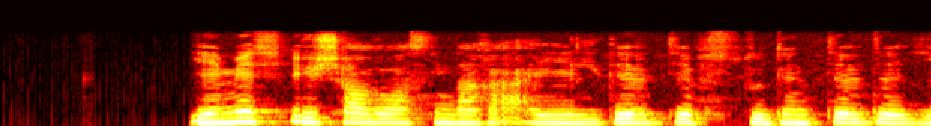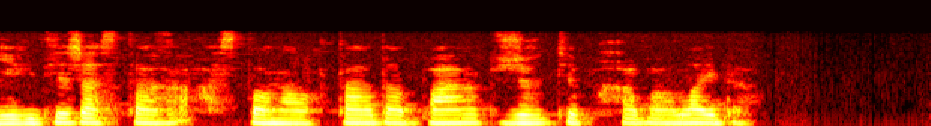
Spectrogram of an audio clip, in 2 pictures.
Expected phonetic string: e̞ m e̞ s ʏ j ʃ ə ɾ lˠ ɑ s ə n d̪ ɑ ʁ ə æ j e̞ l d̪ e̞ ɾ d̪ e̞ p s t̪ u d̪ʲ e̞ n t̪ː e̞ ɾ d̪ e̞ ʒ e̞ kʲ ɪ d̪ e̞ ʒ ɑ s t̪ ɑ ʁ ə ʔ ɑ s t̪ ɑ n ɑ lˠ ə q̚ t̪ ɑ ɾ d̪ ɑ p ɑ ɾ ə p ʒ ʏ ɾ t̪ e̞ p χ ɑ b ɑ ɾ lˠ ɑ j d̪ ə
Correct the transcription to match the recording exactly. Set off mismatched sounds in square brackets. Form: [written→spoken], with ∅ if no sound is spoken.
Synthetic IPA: e̞ m e̞ s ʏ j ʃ [ə→ɑ] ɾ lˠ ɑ s ə n d̪ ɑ ʁ ə æ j e̞ l d̪ e̞ ɾ d̪ e̞ p s t̪ u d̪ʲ e̞ n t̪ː e̞ ɾ d̪ e̞ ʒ e̞ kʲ ɪ d̪ e̞ ʒ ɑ s t̪ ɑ ʁ ə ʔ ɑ s t̪ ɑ n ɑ lˠ ə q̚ t̪ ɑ ɾ d̪ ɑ [p→b] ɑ ɾ ə p ʒ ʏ ɾ [t̪→d̪] e̞ p χ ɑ b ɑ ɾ lˠ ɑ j d̪ ə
